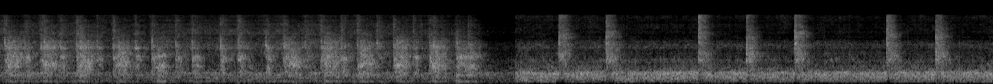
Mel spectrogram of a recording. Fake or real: fake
